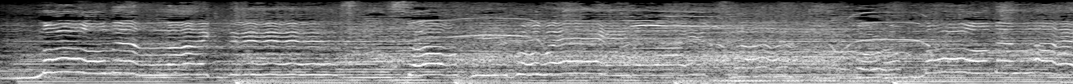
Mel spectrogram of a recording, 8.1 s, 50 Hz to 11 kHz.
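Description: A crowd screams and cheers continuously throughout a loud live singing performance, the shrill fan noise blending with a soaring solo voice and sustained band accompaniment. It is the televised 2002 first-season finale of American Idol, sung after the winner was announced.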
